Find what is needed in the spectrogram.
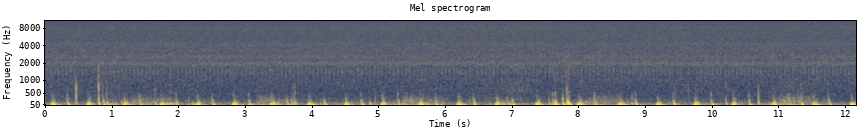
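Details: Female, own heartbeat after running and squats, heart slowing down: quick, steady low thumps roughly 105 a minute with a faint hum; fast heartbeat after exertion.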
